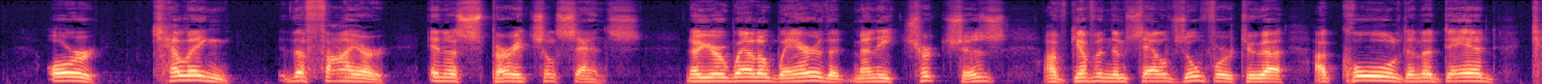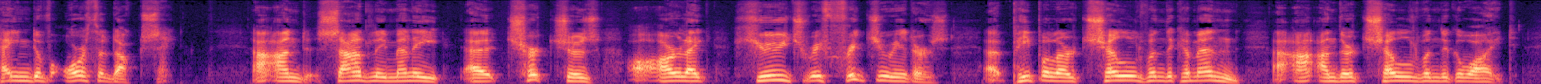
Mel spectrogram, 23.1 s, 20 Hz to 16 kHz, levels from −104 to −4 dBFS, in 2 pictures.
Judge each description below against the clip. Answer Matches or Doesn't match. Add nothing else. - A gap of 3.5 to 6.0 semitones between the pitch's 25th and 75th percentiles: Doesn't match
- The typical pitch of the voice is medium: Matches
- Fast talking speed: Doesn't match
